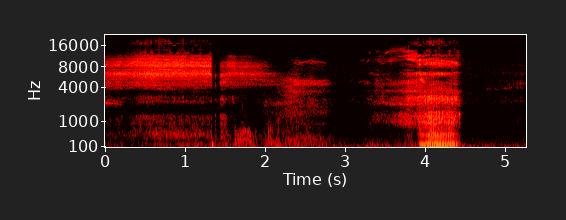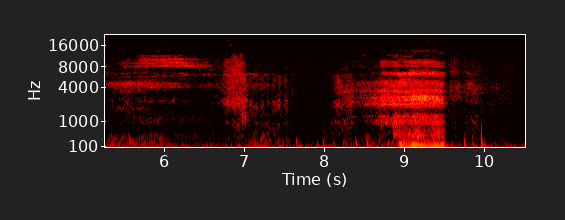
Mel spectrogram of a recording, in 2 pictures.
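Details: Snoring during sleep while cuddling with a Labrador Retriever: quiet breathing broken by two loud snorting snores about five seconds apart, roughly 12 a minute.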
